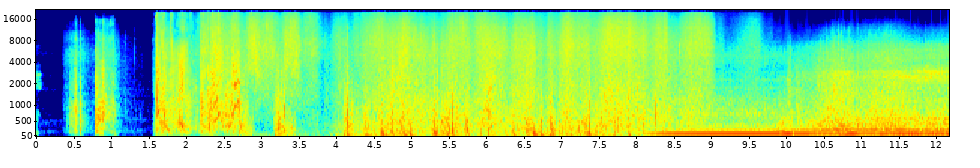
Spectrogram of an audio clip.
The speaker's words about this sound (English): I'm glad I kept my swim trunks on, just in case the jacuzzi timer runs out and the bubbles go off.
